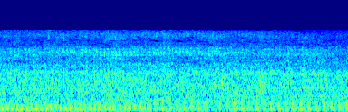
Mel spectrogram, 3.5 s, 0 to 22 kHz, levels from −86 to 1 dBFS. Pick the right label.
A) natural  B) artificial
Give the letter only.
A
